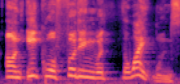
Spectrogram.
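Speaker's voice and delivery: normal talking voice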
